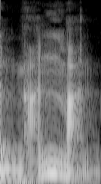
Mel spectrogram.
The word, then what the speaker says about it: Nanman: had for the bay your people was the Nan man people nanman spelled n-a-n-m-a-n which literally means Southern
